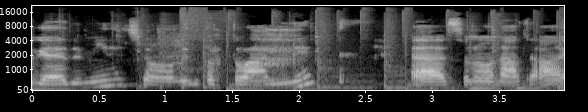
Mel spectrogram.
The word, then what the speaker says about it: Gaia Dominici: Allora, io mi chiamo Gaia Dominici, l'hai detto giusto, e l'accento era giusto. Gaia Dominici, ho 28 anni, sono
